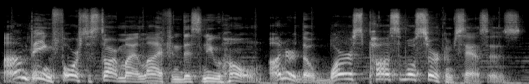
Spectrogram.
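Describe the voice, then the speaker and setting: Man acting indignant client with swooping pitch. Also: huge pitch swings, unhurried, vocal fry, faint music behind, heavily acted. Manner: formal, complaining. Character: indignant male client, stern, formal, accusing homebuyer. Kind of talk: expressive manga dub voice acting.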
